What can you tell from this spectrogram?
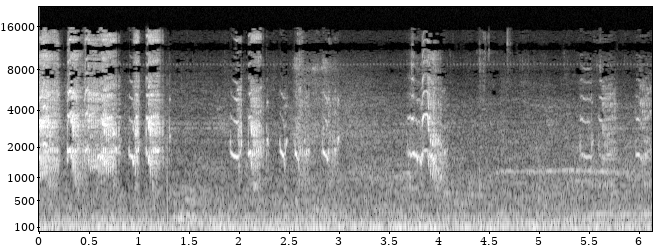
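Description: Baby squirrels squeaking and chirping in short high calls, a few of them falling in pitch, with scratchy clicks in the first second.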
